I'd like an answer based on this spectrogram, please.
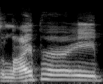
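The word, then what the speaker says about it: LBRY: the center one because i think it's pronounced library but it's just completely um it's it's l b r y dot tv yeah that's it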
